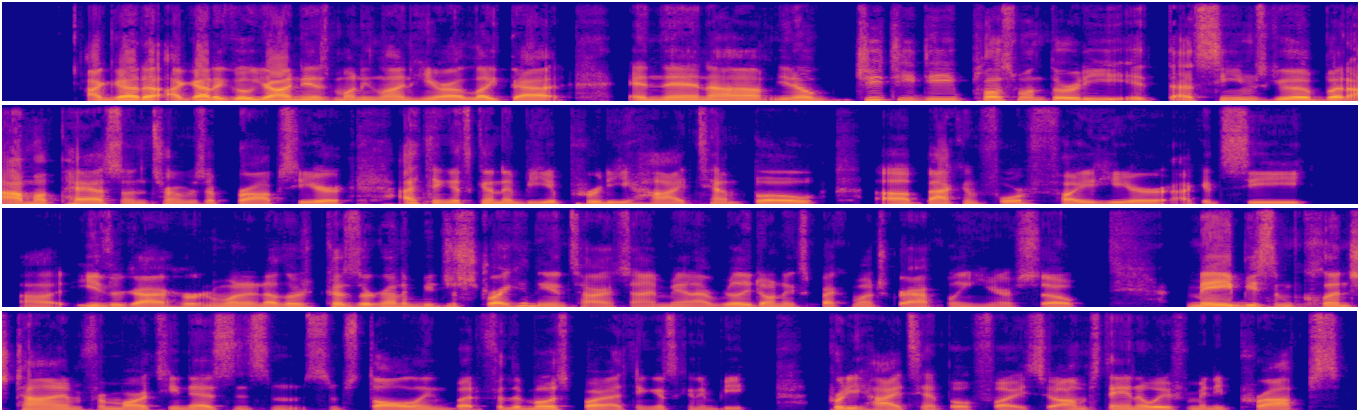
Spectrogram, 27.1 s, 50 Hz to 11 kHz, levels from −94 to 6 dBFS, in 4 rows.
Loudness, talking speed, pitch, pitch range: -24 LUFS, 250 wpm, 110 Hz, 100-130 Hz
